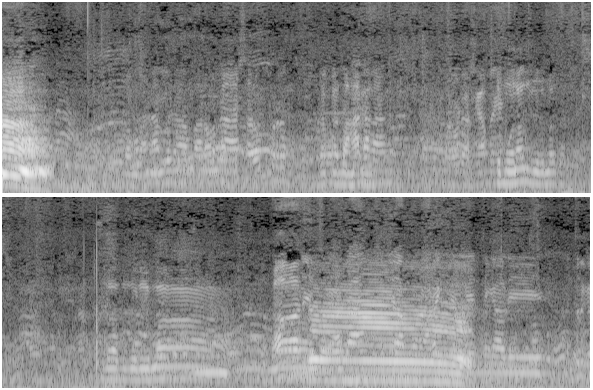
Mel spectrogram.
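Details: Cattle at the Ingon-ingon cattle market in Ciwareng, Purwakarta: low, drawn-out moos with rich harmonics, the longest and loudest near the end, over steady crowd chatter and nearby human voices.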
